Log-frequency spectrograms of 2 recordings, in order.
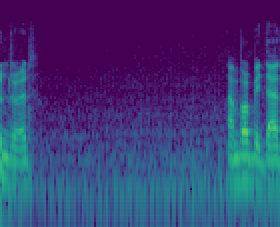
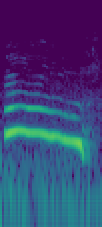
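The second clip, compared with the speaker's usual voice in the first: high excited whoop. Real, not acted. Excited yell during game.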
